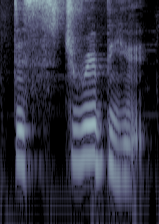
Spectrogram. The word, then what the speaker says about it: distribute: Distribute. Say it with me, distribute. Can you notice where the stress is? It's in the middle, right? It's on the second syllable. Distribute. That first syllable is unstressed.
